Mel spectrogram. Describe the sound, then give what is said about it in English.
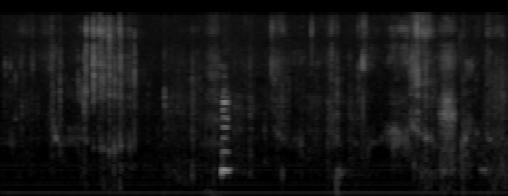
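Crisp crunching of small whale-shaped cheese crackers being chewed, with irregular bites and crackly mouth sounds, one sharper crunch standing out midway, no talking. “Do you want goldfish or do you want whales? Give me some whales.”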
